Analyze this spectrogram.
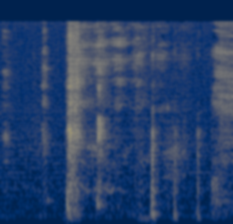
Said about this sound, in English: I like that he's gonna edit this episode and he's definitely gonna leave all this coughing in.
